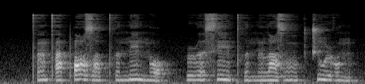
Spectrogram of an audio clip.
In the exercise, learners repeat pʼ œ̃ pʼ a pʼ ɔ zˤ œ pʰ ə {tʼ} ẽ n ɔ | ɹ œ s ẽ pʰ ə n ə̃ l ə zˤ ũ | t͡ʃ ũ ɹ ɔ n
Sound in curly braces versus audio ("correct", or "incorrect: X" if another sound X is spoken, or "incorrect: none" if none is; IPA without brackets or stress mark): incorrect: n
